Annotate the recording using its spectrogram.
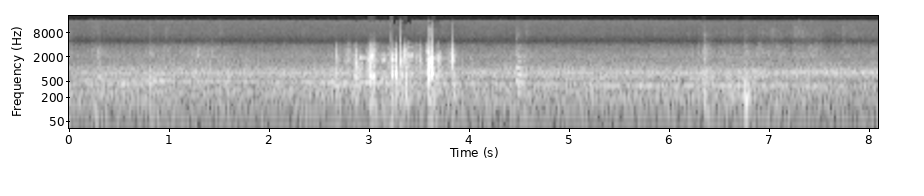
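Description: A metal pot rattles as it is handled.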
